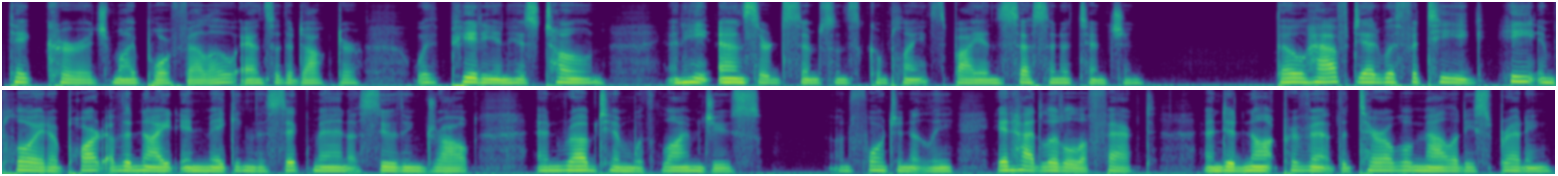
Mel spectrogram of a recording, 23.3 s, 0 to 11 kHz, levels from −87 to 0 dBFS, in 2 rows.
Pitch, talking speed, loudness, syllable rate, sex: 145 Hz, 155 wpm, -19 LUFS, 4.8 syllables/s, female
